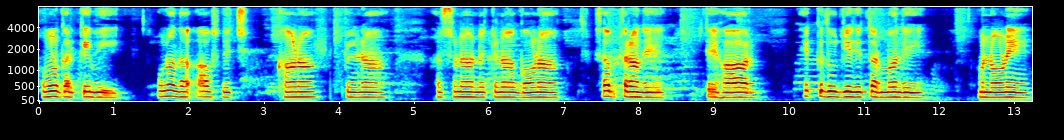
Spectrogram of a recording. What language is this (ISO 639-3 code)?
pan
